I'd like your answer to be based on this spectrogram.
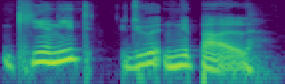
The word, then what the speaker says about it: Kyanite du Népal: With your pronunciation of the new J. Herbon 1970 ink, what do you got for me? – The J. Herbon 1798 Kianit du Népal. – Wow. I'm impressed. I think you got it.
